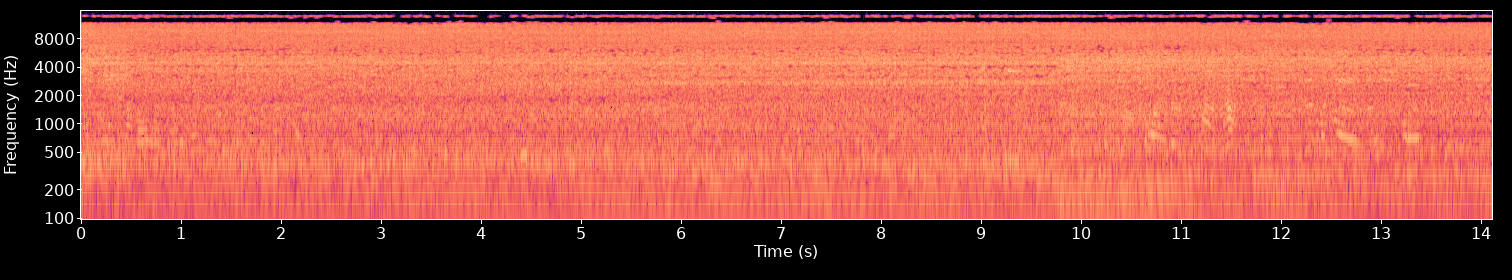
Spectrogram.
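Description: Small home-use combined rice milling machine running steadily, its electric motor humming under a constant mechanical whirr while milled rice grains stream from the chute into a box.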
